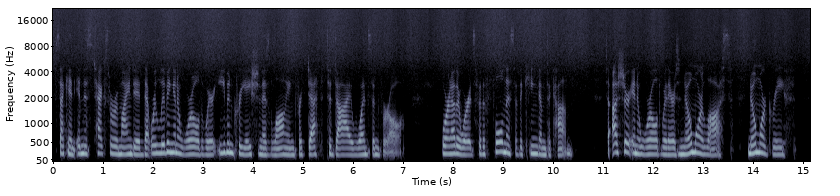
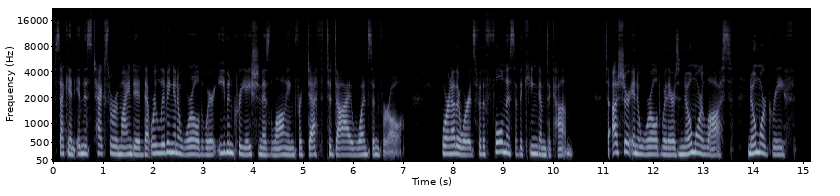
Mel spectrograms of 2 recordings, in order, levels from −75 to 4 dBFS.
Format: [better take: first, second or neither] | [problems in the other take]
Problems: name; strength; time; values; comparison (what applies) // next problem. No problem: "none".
second | hiss; loud; throughout; 8 dB below the speech; faint in the second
